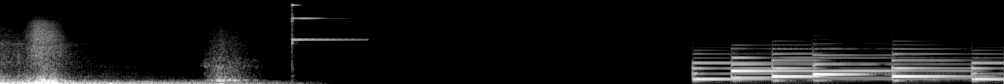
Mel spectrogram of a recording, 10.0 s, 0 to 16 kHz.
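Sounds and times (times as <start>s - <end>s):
low rumble: 0.0s - 2.9s
bright ding: 2.9s - 3.7s.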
